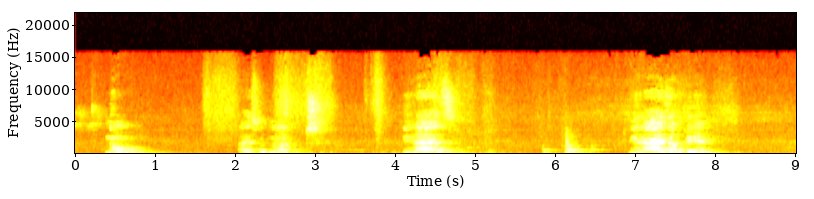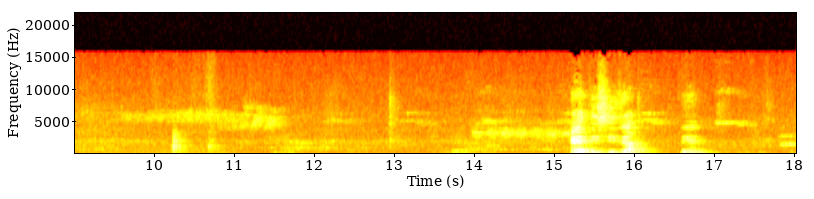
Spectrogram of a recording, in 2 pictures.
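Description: A man speaks calmly and clearly, close by, in short bursts with pauses.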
